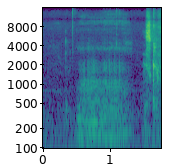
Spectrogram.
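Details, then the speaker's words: Soft, low rattling snore during one breath from a sleeping pet ("my little guy") at home, with faint room sound at the end; snoring. "que vous entendez mon petit bonhomme ronfler? Attendez, je vais vous approcher. Ça dort bien, hein?"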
